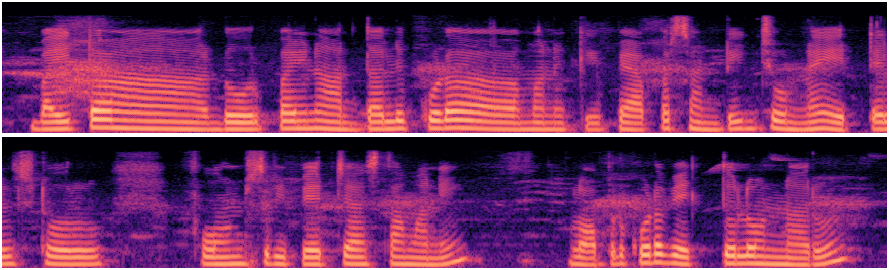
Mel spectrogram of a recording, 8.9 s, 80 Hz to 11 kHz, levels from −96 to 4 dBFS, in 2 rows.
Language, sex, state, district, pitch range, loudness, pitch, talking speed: Telugu, female, Telangana, Hyderabad, 175-200 Hz, -17 LUFS, 185 Hz, 120 wpm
